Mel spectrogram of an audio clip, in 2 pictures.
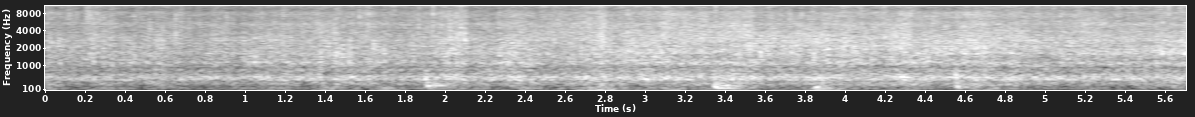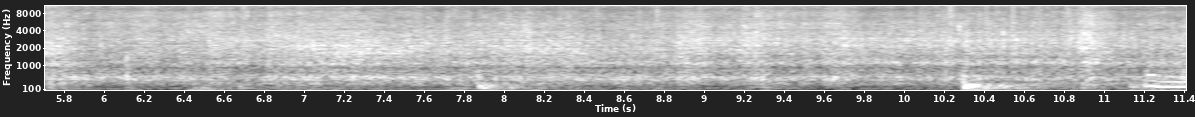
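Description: One whole chopped onion browns in a pan for Irish stew, giving a soft continuous sizzle with occasional faint stirring clicks, fairly quiet and steady throughout with no talking.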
